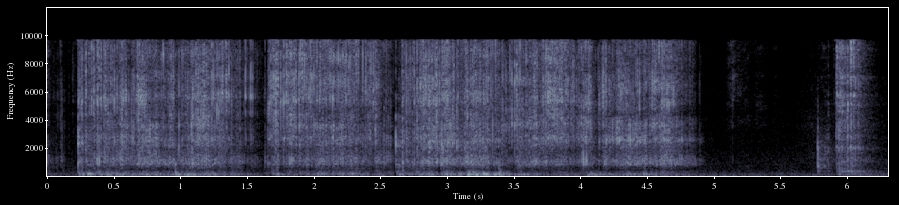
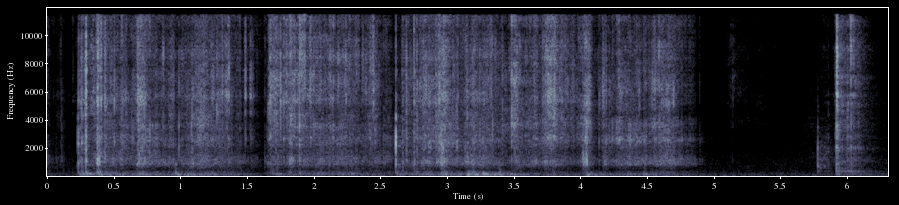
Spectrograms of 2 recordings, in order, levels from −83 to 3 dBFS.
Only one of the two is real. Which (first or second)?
first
